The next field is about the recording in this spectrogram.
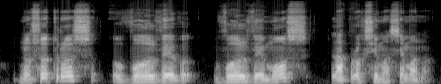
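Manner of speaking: ordinary talk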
